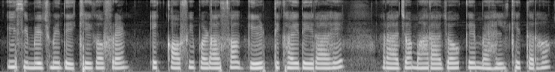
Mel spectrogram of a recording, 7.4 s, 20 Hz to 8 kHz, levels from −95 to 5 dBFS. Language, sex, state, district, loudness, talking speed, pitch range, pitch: Hindi, female, Rajasthan, Jaipur, -14 LUFS, 170 wpm, 195-215 Hz, 200 Hz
